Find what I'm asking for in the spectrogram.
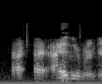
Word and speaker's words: Yzerman: The thing about, was it, I don't know how to pronounce the name, Yzerman? Iserman? – Iserman, yeah.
